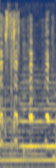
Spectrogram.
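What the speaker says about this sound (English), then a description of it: "It's a chicken, I think." A Minecraft chicken gives a short burst of soft, close clucks against a faint tonal background hum, with no voices present.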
